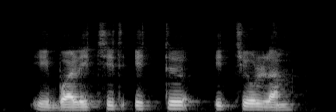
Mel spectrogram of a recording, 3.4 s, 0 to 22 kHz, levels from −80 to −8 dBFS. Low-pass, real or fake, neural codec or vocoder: 9.9 kHz; real; none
